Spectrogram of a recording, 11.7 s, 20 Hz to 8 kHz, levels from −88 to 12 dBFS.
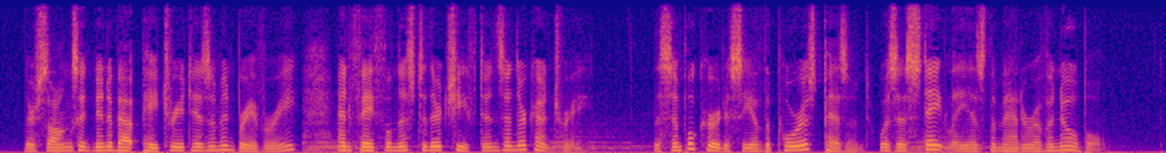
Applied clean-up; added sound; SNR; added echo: none; Organ; 19 dB; none.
